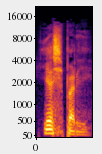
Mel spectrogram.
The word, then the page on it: yasi pari: apatani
